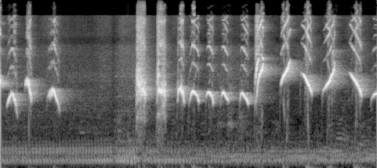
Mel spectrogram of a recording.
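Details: Greater green leafbird singing hard as a lure to provoke other green leafbirds: a few whistles, a quiet gap, then a loud run of rapid repeated whistled notes, rising and upswept, about four per second; low hum.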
